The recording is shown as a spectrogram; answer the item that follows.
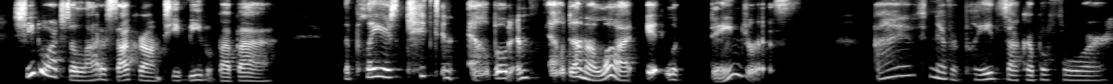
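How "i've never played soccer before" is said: hushed, low-key, softly spoken. A girl speaks within earshot of her coach; said quietly. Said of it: "she said quietly".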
